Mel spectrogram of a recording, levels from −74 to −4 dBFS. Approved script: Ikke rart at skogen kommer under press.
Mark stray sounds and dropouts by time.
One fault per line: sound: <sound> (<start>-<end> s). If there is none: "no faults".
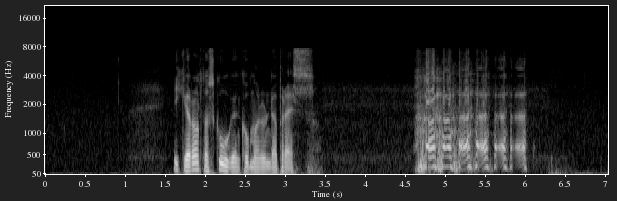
sound: laugh (4.6-6.2 s)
